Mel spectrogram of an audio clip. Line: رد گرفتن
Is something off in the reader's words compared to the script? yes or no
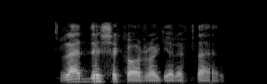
yes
